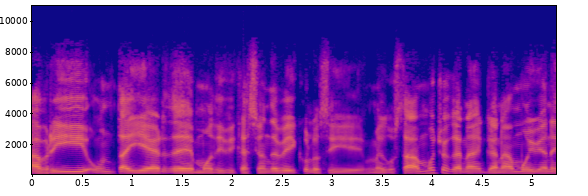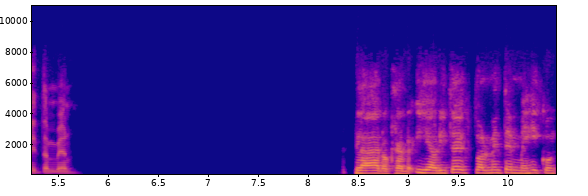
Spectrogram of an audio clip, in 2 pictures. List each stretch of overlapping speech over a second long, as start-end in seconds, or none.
none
